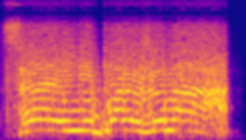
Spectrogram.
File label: voice message armor not pierce, crew tanks russian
